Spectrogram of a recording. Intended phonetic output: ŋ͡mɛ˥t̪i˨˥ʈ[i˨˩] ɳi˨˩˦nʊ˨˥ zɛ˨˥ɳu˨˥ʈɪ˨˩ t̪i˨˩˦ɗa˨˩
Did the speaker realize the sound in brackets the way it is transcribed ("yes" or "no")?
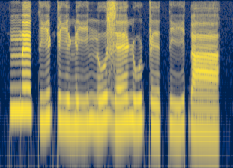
yes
